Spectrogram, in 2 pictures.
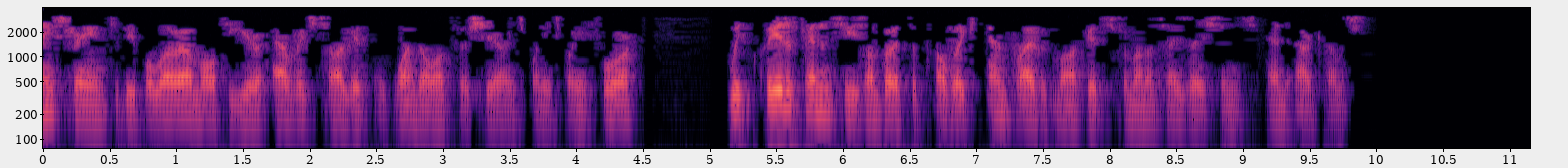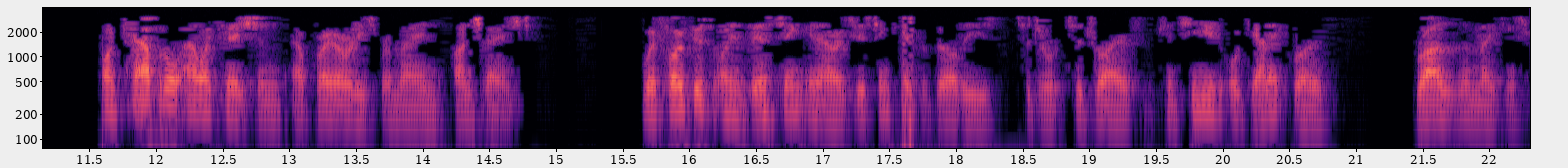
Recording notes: Earnings Conference Call.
